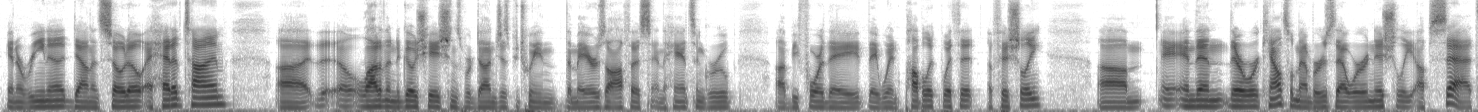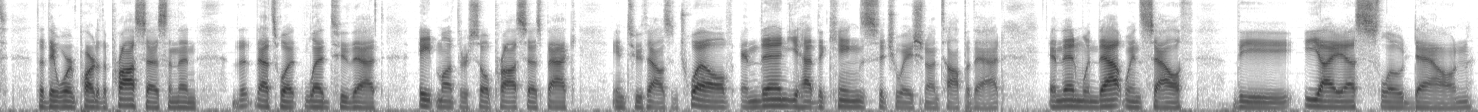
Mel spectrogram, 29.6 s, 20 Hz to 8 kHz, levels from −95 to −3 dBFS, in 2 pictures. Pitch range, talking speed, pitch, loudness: 100-115 Hz, 185 wpm, 105 Hz, -30 LUFS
